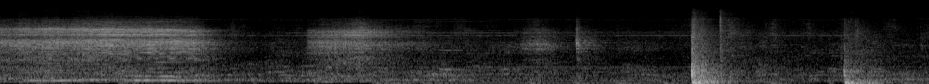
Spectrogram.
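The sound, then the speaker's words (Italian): A metal gate in a biennale art installation swings through 180 degrees and slams against a wall on either side, heard as a few sharp, heavy bangs after stretches of hissing, shifting noise. “Abbiamo un cancello che sbatte contro un muro e gira di nuovo di 180 gradi, sbattendo da una parte all'altra di un muro con una certa cattiveria. Sentiamo il rumore.”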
